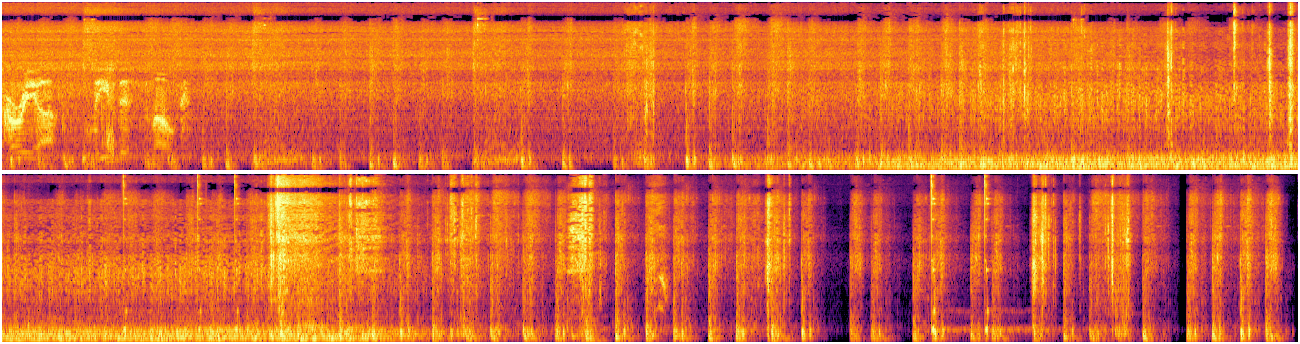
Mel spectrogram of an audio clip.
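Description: Footsteps run quickly over dry dirt.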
